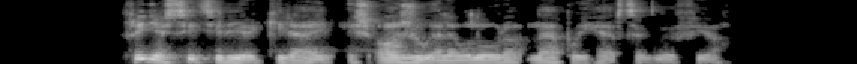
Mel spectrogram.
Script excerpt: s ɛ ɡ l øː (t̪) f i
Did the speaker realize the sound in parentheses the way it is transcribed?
no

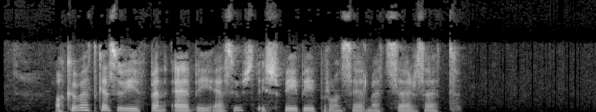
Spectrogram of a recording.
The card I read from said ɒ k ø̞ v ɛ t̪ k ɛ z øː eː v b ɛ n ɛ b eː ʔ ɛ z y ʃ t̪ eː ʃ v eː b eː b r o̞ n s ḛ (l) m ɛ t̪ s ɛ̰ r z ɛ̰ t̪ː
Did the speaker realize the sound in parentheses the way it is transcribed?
no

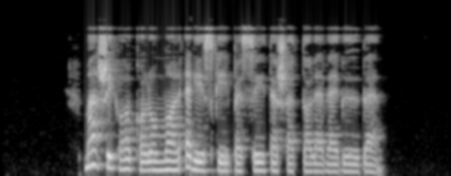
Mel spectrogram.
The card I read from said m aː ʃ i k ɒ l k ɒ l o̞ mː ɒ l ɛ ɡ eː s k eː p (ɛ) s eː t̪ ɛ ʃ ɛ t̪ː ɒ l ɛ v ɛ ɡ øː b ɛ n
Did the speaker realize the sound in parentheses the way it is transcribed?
yes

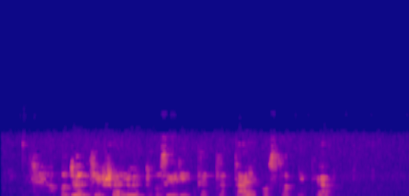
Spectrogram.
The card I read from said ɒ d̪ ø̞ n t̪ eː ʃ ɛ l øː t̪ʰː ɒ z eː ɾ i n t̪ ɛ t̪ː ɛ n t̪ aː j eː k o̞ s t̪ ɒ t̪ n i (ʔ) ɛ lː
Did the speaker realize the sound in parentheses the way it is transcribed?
no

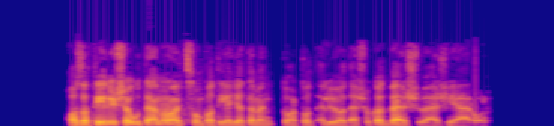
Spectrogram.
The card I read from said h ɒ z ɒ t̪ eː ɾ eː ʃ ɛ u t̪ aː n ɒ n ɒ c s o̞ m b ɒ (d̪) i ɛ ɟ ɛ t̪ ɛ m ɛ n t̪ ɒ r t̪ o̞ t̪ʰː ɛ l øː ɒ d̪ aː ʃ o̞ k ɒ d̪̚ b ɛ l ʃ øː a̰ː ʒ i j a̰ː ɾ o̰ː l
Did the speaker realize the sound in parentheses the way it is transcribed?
no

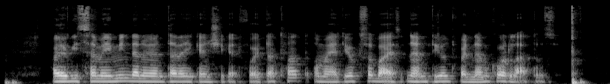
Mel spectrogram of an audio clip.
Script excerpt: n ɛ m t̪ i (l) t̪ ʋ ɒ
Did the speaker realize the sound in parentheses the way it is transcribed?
yes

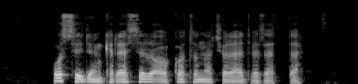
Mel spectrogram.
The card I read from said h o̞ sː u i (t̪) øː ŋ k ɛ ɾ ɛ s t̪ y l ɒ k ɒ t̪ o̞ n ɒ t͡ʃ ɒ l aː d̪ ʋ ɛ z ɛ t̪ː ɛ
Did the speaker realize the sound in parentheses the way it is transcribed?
no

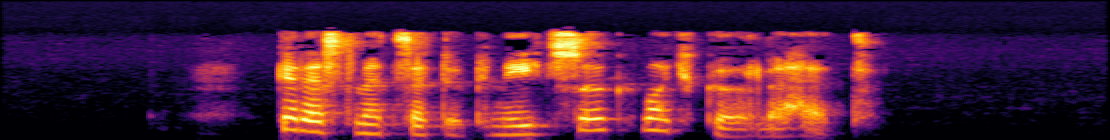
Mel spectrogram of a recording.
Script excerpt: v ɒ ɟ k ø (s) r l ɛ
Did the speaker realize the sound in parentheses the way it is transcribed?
no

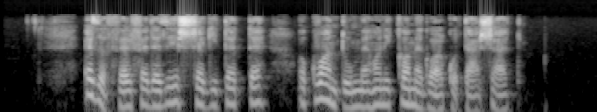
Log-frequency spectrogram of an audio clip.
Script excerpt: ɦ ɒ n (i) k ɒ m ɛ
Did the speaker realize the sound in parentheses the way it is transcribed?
yes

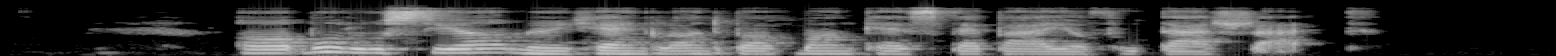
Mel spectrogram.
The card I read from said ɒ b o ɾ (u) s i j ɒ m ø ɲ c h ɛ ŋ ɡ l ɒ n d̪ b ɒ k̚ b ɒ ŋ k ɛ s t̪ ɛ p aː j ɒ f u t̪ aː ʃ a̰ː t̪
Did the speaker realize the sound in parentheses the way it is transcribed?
yes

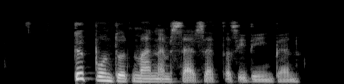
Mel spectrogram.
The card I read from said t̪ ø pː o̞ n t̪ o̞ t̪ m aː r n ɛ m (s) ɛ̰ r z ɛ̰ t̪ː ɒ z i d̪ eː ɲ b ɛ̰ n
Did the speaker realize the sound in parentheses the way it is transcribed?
yes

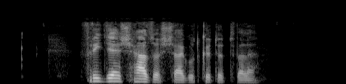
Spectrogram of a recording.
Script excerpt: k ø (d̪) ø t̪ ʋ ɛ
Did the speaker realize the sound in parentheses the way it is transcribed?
no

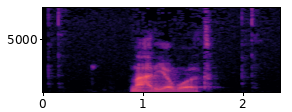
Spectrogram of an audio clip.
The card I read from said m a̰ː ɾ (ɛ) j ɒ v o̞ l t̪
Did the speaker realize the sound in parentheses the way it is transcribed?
no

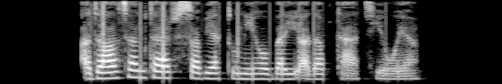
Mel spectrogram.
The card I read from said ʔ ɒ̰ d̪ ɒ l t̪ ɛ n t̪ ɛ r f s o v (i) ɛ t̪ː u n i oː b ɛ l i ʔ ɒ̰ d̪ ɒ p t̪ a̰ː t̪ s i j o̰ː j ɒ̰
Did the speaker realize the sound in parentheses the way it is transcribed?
no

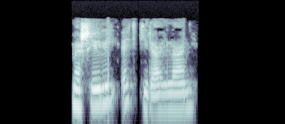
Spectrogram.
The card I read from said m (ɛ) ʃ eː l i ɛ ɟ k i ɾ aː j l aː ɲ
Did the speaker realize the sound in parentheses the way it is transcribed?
yes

